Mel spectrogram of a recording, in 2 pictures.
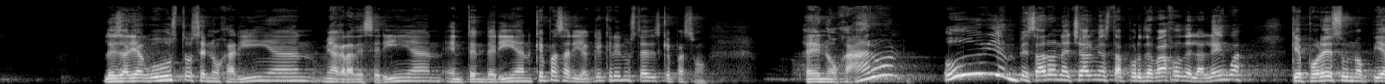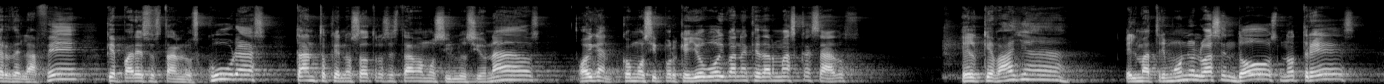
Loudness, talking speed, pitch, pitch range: -14 LUFS, 140 wpm, 180 Hz, 155-210 Hz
